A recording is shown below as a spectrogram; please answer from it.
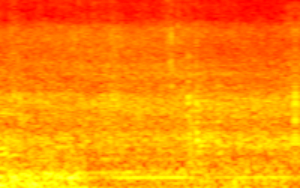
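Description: Street traffic: a motor vehicle's low engine rumble, strongest for the first half second, then settling into a steady low hum.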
